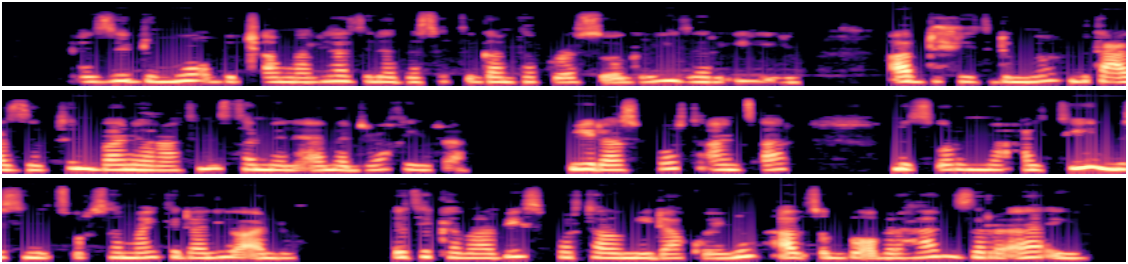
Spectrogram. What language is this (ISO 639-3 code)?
tir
